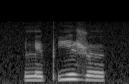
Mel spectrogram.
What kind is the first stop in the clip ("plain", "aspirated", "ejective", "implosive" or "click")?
ejective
